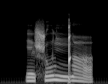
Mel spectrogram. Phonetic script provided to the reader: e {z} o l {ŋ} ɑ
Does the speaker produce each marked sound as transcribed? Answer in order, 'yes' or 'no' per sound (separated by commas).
no, no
